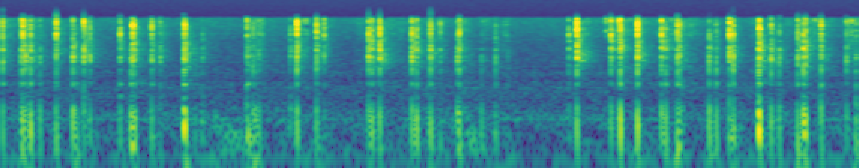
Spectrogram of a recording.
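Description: Long nails scratch and tap across the printed surface of a thin, flat, round cardboard coaster. The result is a quiet, rapid string of short, dry taps and scratchy crinkles with a soft low thump and no ringing.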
